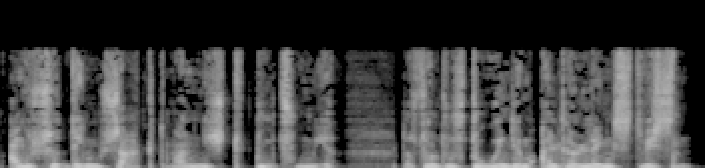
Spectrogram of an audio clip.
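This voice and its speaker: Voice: medium pitch, wildly swooping pitch, extremely slow, slightly rough, no room sound, studio quality, voice pushed up, exaggerated voice. A reader voicing a strict, pompous male schoolteacher who barks indignantly. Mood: stern. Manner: barking, indignant, loud. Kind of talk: reading a children's book aloud.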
